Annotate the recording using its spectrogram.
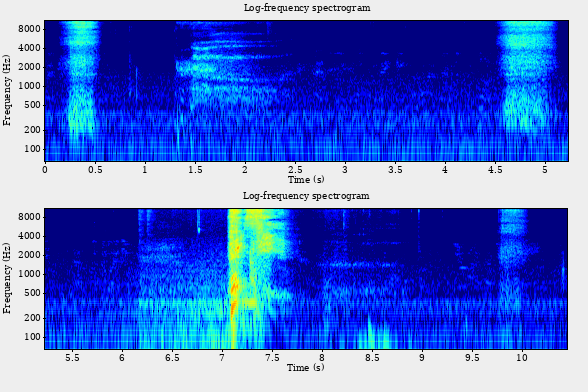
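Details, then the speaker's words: Woman with itchy ragweed allergies in a sneezing fit: about four sharp, explosive sneezes with short breathy pauses between them. "oh my gosh such a Sneezy day today guys I seriously cannot stop sneezing"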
